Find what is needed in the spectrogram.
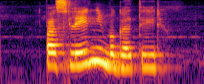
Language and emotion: Russian, neutral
